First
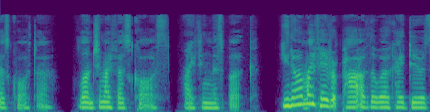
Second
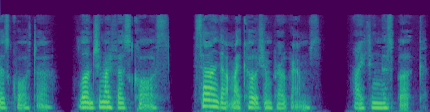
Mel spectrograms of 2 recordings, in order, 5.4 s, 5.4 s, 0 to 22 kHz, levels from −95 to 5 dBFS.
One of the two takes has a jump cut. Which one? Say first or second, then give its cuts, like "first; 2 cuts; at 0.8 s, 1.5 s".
first; 2 cuts; at 2.2 s, 3.3 s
